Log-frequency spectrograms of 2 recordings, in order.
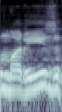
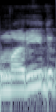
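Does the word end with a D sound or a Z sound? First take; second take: Z sound; D sound. First: The word ends with a Z sound. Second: The word ends with a D sound. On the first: "जो ज्वाद कहते हैं वो मरीज़ कहेंगे" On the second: "जो द्वाद कहते हैं वो मरीद कहेंगे"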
